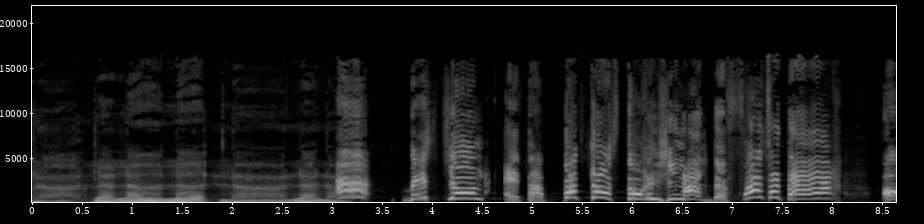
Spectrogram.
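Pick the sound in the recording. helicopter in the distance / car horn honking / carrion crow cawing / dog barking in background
carrion crow cawing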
